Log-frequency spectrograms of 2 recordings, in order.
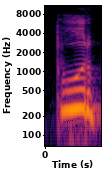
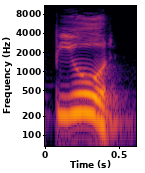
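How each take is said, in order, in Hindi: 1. p के तुरंत बाद oo आता है, y नहीं। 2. p के बाद y ग्लाइड आती है। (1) "बहुत लोग पूरे पढ़ लेता है, पूर पढ़ लेता है, इस तरह नहीं पढ़ना है" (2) "पी यू आर ई को क्या पढ़ना है"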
